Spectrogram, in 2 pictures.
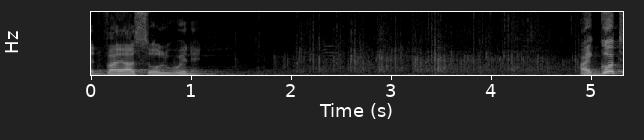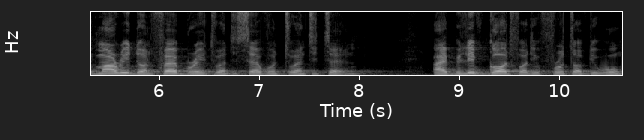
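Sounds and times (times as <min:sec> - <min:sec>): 
speech: 0:00.0 - 0:01.2, 0:04.9 - 0:08.1, 0:08.8 - 0:10.6
audience clapping in praise: 0:01.4 - 0:05.2.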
